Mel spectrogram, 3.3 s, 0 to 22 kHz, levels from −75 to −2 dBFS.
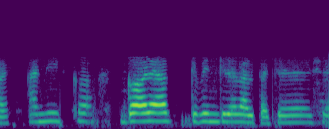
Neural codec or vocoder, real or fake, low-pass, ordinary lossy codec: vocoder, 44.1 kHz, 128 mel bands, Pupu-Vocoder; fake; 3.6 kHz; none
